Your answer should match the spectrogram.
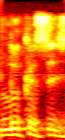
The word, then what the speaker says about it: Lucas: language uh know that names ending in s this s is silent um so they're actually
